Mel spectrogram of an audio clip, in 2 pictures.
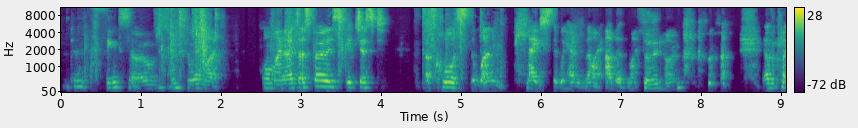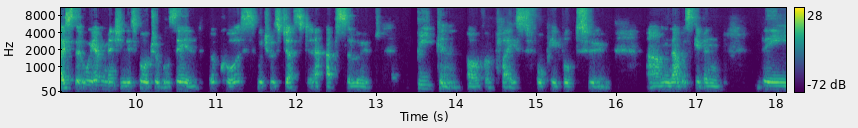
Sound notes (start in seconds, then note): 7.9 laughs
